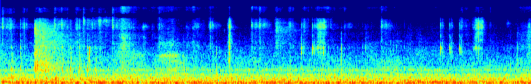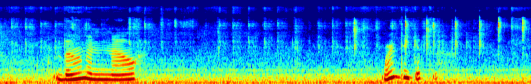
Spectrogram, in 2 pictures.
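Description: Fingers tap softly on a touchscreen.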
